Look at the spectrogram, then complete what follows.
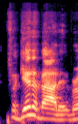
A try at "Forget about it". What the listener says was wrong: It's spelled different. There's no R. Just straight. No fat on that one.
